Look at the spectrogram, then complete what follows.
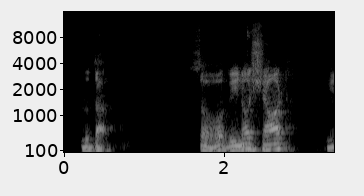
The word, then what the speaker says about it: Pluta: Those are called pluta. So we know short, we know long. So elongated or protracted sound is called plutaha.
